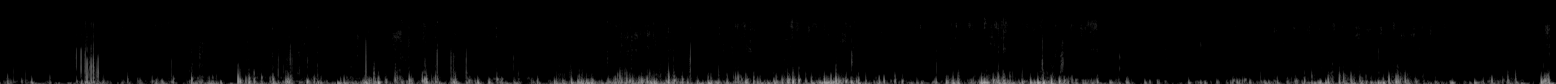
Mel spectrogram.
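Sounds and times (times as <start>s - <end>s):
fingertips rubbing wax: 0.9s - 15.5s.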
